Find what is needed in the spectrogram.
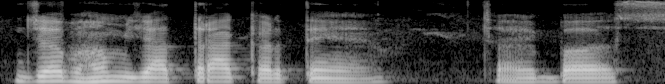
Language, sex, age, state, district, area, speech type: Maithili, male, 18-30, Bihar, Purnia, rural, spontaneous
